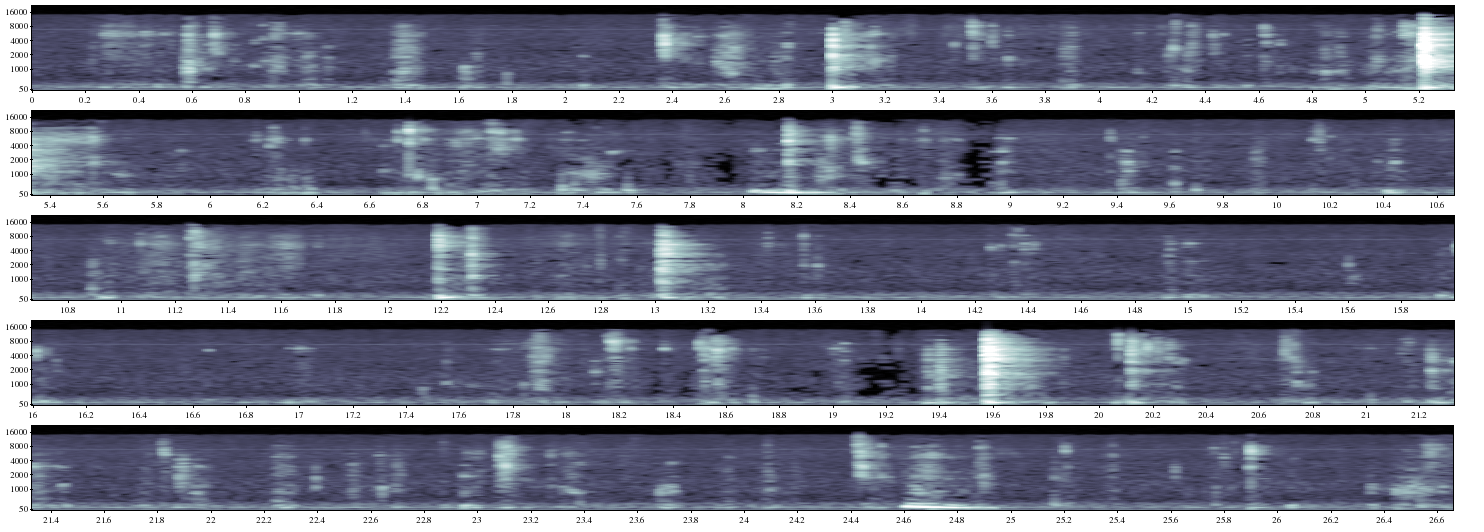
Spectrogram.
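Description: A person chewing and biting mouthfuls of spicy instant noodles with vegetables close to the microphone: soft wet crackles, with a few sharp clicks, the loudest about five seconds in and at about twenty seconds. A faint low hum runs underneath.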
